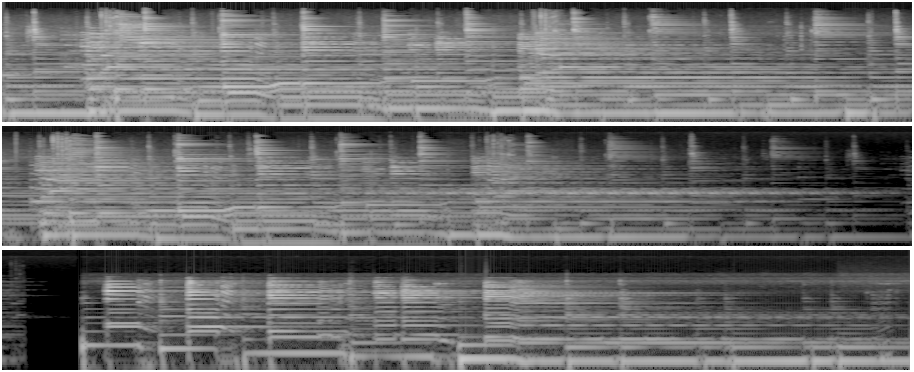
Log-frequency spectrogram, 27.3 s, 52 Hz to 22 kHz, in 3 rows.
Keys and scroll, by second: 8.4-9.4 typing, 9.6 Return.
